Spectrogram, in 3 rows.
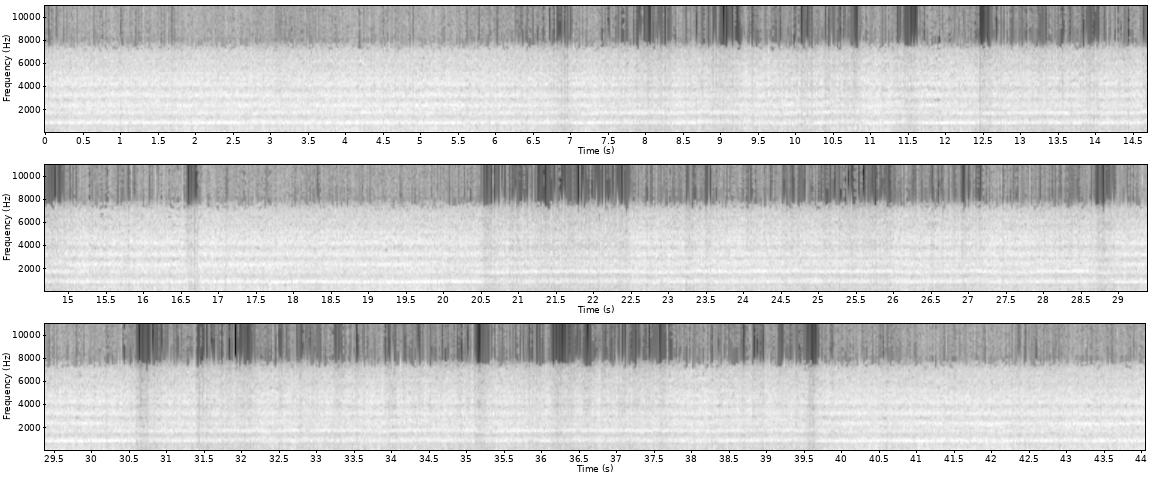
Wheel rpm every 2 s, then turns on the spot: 230, 230, 230, 230, 230, 230, 230, 220, 210, 220, 230, 230, 230, 220, 220, 230, 230, 230, 230, 220, 220, 210.
none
